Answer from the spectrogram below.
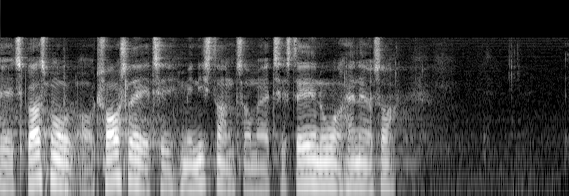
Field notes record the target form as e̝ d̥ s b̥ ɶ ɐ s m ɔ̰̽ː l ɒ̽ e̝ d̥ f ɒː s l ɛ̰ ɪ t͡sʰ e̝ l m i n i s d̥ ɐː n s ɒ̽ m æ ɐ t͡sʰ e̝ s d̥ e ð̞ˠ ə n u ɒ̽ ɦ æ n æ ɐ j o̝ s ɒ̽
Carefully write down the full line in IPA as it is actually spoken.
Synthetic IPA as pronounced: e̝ d̥ s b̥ ɶ ɐ s m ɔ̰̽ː l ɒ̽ e̝ d̥ f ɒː s l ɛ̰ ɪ t͡sʰ e̝ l m i n i s d̥ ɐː n s ɒ̽ m æ ɐ t͡sʰ e̝ s d̥ e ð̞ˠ ə n u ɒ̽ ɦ æ n æ ɐ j o̝ s ɒ̽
